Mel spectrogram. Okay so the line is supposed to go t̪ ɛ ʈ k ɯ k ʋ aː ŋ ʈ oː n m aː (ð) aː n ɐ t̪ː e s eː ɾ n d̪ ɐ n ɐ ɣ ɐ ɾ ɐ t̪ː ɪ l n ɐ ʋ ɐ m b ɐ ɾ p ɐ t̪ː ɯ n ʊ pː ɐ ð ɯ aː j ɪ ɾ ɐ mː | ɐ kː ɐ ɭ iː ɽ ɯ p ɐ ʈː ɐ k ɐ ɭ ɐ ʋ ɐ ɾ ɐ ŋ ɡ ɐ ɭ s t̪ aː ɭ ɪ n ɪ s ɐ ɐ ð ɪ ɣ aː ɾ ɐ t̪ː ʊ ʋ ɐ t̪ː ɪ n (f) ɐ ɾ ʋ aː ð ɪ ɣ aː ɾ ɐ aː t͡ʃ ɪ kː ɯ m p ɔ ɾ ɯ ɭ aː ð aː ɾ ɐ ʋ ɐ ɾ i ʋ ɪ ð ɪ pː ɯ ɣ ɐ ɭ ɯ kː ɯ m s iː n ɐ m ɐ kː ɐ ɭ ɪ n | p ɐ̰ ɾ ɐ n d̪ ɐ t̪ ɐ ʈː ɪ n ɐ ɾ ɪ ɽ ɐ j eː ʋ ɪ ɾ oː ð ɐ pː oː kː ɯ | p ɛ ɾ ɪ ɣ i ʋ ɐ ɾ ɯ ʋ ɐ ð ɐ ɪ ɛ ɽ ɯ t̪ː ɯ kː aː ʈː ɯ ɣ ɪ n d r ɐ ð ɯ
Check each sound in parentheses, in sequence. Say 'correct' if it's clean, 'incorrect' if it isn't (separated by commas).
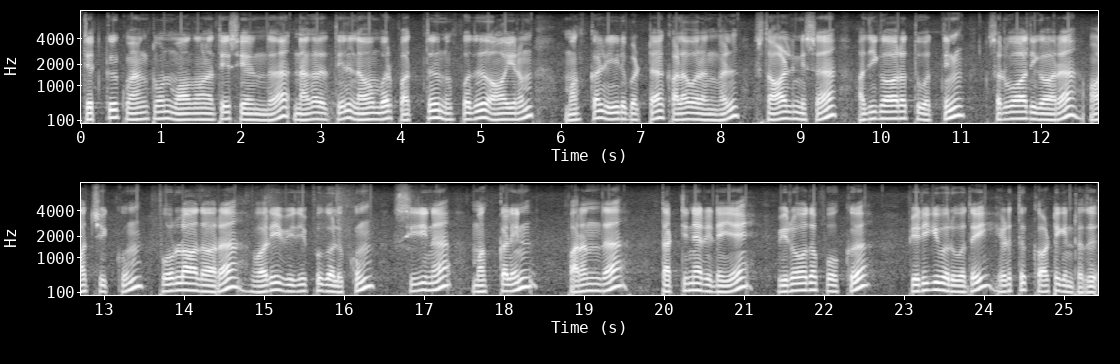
incorrect, incorrect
